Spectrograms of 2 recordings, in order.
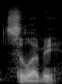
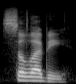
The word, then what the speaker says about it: Silebi: oh yeah how do you say your last name celebi celebi s-i-l-e-b-i correct okay where did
